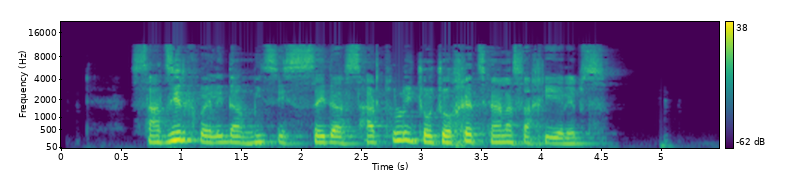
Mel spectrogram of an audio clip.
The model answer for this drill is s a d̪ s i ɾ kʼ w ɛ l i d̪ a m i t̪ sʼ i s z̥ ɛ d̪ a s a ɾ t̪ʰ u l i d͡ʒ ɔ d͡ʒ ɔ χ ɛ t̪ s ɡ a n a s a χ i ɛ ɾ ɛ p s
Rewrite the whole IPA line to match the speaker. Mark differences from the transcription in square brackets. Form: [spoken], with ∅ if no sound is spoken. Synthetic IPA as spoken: s a d̪ [z] i ɾ kʼ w ɛ l i d̪ a m i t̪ sʼ i s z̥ ɛ d̪ a s a ɾ t̪ʰ u l i d͡ʒ ɔ d͡ʒ ɔ χ ɛ t̪ s ɡ a n a s a χ i ɛ ɾ ɛ p s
